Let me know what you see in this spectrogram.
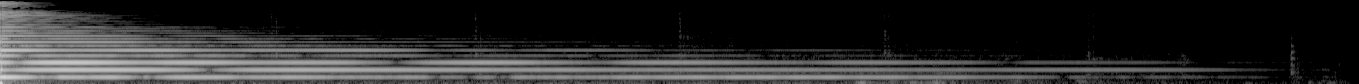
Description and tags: a multisample pack of piano strings played with a finger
